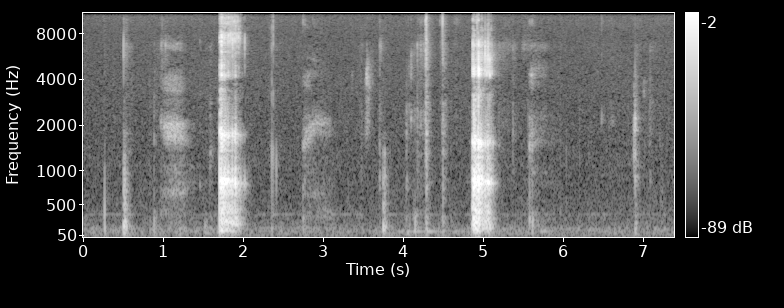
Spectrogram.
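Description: Two loud, deep burps with a few faint mouth and breath sounds between them: belching.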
